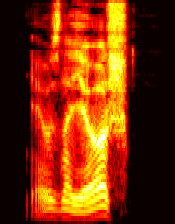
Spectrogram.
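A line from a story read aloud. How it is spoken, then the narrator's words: Husky voice, pilot. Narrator (Russian): глуховатым голосом спросил летчик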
